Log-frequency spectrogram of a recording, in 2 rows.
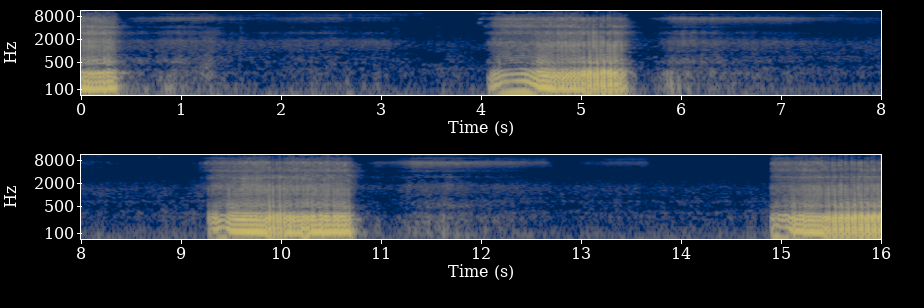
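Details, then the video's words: Sleeping Cane Corso pup, five months old, gives deep rattling snores about every five seconds, four strong bursts in all, each followed by a softer, wheezy exhale. "5 months Cane Corso snoring"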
